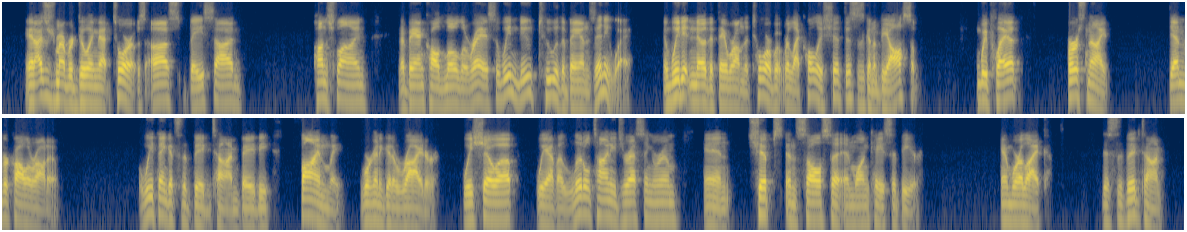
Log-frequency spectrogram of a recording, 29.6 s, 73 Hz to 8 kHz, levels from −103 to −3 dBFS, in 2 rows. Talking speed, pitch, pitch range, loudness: 195 wpm, 120 Hz, 110-130 Hz, -19 LUFS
